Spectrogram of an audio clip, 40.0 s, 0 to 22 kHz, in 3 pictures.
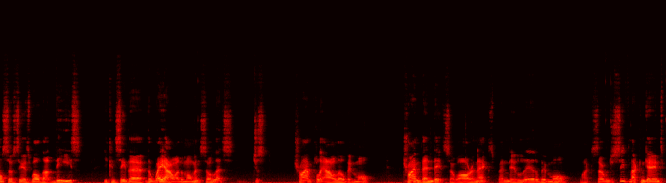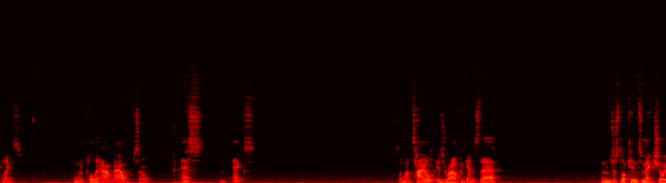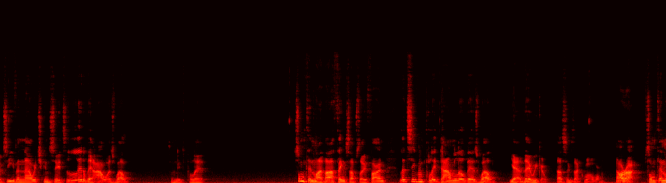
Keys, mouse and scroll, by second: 1.3 middle click, 2.5 middle click, 5.0 click, 6.6 middle click, 7.2 middle click, 8.5 r, 12.1 click, 12.5 middle click, 13.9 click, 14.8 middle click, 16.7 s, 17.0 x, 21.6 click, 25.0 middle click, 25.9 middle click, 32.3-33.3 drag, 34.0 middle click, 38.3 click.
